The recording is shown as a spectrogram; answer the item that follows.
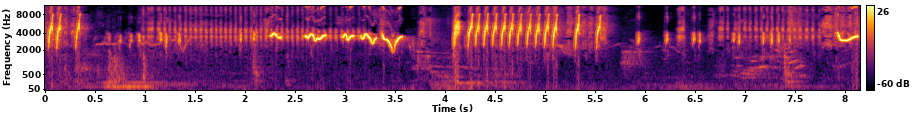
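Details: Song of a rainbow lorikeet, a mastering sound for caged birds. A thin high trill gives way to whistled, wavering slurs, a burst of rapid buzzy chips, then short pauses and more looping whistles.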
